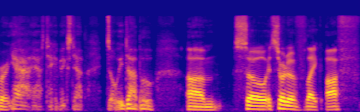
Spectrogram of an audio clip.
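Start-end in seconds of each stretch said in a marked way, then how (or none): 0.1-2.3 soft, hushed half-whisper. Describing clarifying for students in English, the speaker demonstrates a soft half-whisper. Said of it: "I'll kind of whisper".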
